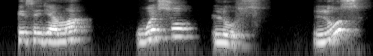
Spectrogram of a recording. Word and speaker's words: luz: Luz se dice luz con s, pero se escribe con z, es decir, luz o edioides también desde forma anatómica.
